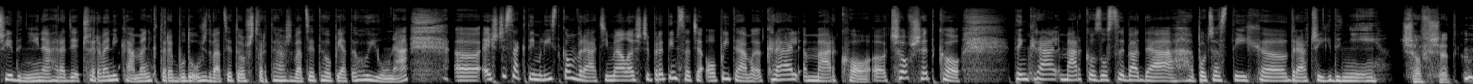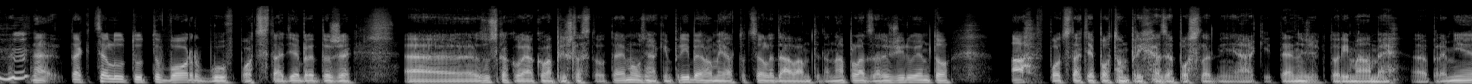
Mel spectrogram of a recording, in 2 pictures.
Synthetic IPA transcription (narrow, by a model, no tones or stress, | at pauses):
t͡ʃɪɛd̪ɲinaɦɾaɟɛt͡ʃɛɾʋɛniːkamɛɲkt̪ɔɾɛːbud̪uːuʒd̪ʋat͡sɪat̪ɛɦɔʃt̪ʋr̩t̪ɛɦɔaʒd̪ʋat͡sɪat̪ɛɦɔpɪat̪ɛɦɔjuːna | ʔɛʃcɛsakt̪iːmlist̪̚kɔmʋɾaːcimɛalɛɛʃcɛpɾɛt̪ːiːmsacaʔɔpiːt̪amkɾaːʎmaɾkʰɔt͡ʃɔfʃɛt̪kɔt̪ɛnkɾaːʎmaɾkɔzɔsɛbad̪aːpɔt͡ʃast̪iːɣd̪ɾat͡ʃiːɣd̪ɲiːt͡ʃɔfʃɛt̪kɔnɛt̪akt͡sɛluːt̪ut̪ʋɔɾbufpɔt̪st̪acɛpɾɛt̪ɔʒɛ | zuskakɔljakɔʋaːpɾiʃlast̪ɔʊt̪ɛːmɔʊzɲɛakimpɾiːbɛɦɔmjat̪ɔt͡sɛlɛd̪aːʋamt̪ɛd̪anaplad͡zɾɛʒiɾujɛmt̪ɔ | afpɔt̪st̪acɛpɔt̪ɔmpɾixaːd͡zapɔslɛd̪̚nḭːɲɛ̰a̰kiːt̪ɛnʒɛkt̪ɔɾḭːmaːmɛ̰pɾɛmɪɛ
